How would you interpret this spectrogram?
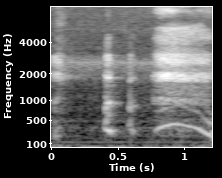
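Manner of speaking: a light high-pitched laugh; quick amused giggle. Real, not acted. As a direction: laugh at your own line. Laughs at own example.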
